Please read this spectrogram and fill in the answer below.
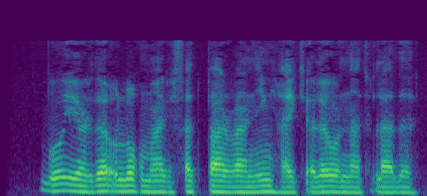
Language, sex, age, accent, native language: Uzbek, male, under 19, Farg'ona, Uzbek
